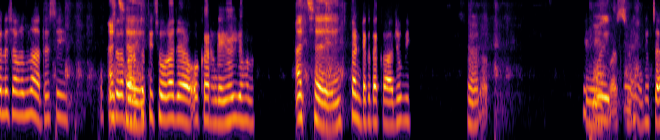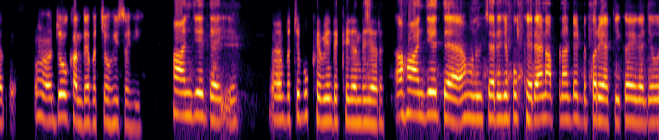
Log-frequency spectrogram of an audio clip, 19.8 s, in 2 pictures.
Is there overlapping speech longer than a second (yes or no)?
no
